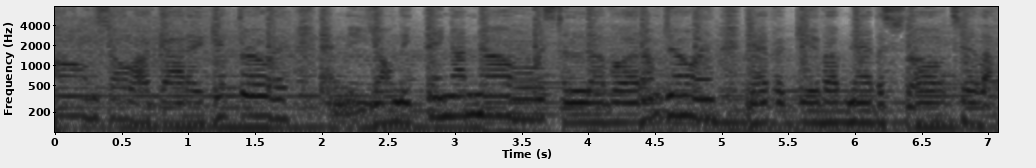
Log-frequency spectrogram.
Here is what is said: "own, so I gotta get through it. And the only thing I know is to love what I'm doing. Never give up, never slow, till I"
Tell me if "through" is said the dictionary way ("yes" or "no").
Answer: yes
